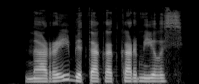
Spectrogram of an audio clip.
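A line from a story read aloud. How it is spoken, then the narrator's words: Displeased mutter. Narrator (Russian): недовольно буркнул Макс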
